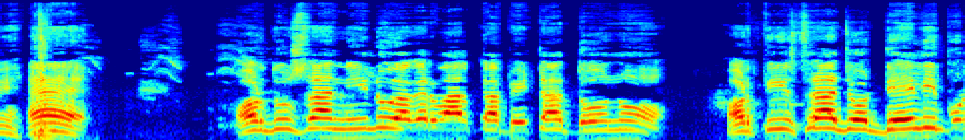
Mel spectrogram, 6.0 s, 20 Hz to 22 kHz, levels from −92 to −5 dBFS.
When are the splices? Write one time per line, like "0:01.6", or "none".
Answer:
none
